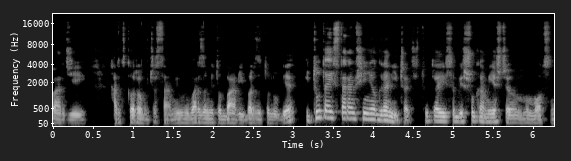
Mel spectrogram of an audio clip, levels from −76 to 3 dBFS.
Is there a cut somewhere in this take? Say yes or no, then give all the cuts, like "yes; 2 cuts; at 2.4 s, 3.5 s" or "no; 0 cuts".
yes; 1 cut; at 3.1 s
